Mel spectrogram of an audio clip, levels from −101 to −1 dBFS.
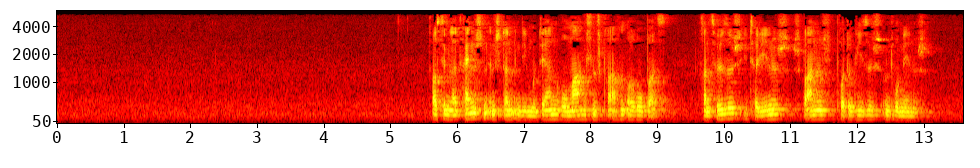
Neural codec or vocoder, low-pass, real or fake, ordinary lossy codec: none; 5.4 kHz; real; MP3, 24 kbps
